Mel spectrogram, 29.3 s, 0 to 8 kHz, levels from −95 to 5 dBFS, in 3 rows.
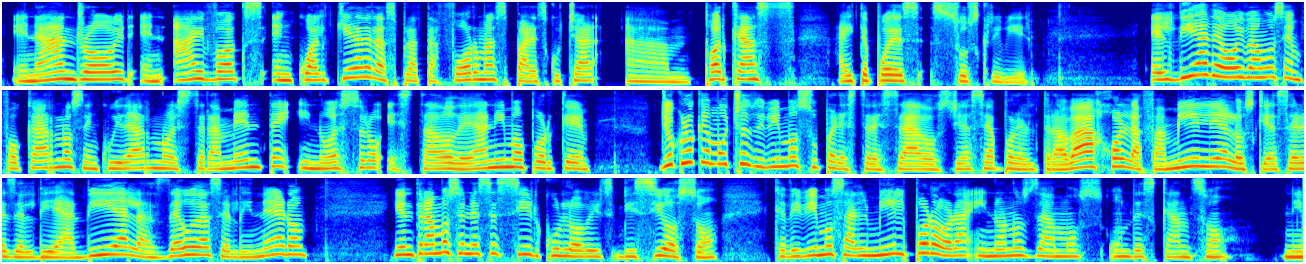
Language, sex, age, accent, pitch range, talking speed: Spanish, female, 30-49, Mexican, 200-265 Hz, 160 wpm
